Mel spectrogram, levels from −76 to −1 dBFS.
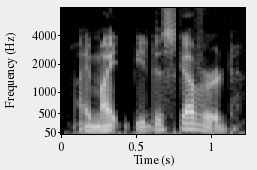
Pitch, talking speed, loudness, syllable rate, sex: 110 Hz, 195 wpm, -19 LUFS, 6.5 syllables/s, male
